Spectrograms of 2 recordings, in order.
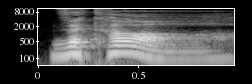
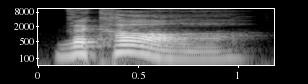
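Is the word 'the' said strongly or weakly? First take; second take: weakly; weakly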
